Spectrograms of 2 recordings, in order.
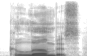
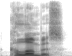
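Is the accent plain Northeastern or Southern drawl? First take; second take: Southern; Northeastern. First: It is stretched out, in a Southern drawl. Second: It is said short, in a Northeastern accent. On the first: "stretched out a little bit longer" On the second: "Instead of Columbus"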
